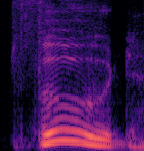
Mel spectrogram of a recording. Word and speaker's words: food: were saying beautiful beauty remember remember that food doesn't rhyme with good yes it doesn't rhyme with with good it doesn't rhyme food doesn't rhyme with good it's food with a u sound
